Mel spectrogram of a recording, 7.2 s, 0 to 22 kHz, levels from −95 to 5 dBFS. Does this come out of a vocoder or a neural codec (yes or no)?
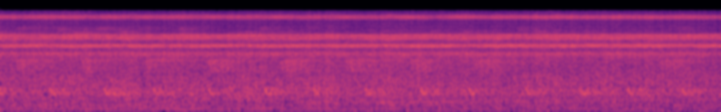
yes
